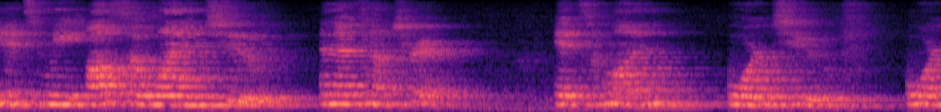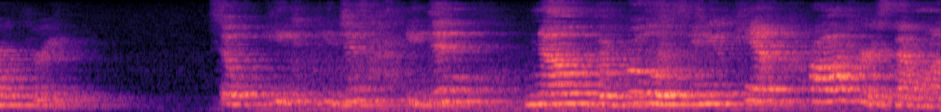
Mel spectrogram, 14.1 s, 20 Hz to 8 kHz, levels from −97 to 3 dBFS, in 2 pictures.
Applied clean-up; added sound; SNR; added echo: none; none; none; reverberation time 1.3 s.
